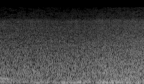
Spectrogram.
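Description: Waterfall number 2 at Lake Sebu, South Cotabato, gives a steady, broad rushing roar that stays even and unbroken throughout, with no voices over it.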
